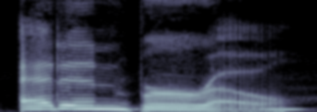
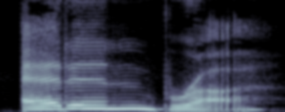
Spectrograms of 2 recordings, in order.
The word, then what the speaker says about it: Edinburgh: Ed-in-bur-oh. Correct pronunciation. Ed-in-bruh. Three syllables with the bur collapsing to bruh.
